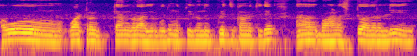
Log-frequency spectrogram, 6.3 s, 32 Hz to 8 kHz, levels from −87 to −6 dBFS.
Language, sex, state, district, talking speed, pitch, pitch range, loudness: Kannada, male, Karnataka, Koppal, 105 wpm, 135 Hz, 130-140 Hz, -16 LUFS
